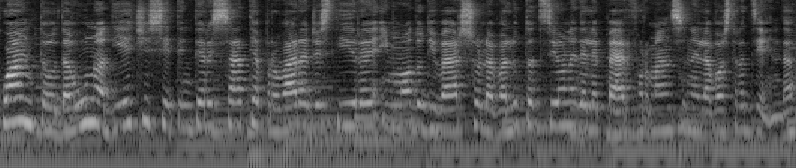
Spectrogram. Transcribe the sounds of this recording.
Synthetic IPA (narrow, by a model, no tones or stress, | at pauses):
kwant̪od̪auːnoad̪jɛːt͡ʃisjɛːt̪eint̪eɾesːaːt̪iapːɾovaːɾead͡ʒest̪iːɾeʔimːɔːd̪od̪ivɛrsolavalut̪at̪sːjoːned̪elːepɛrformansnelːavɔst̪ɾaːd̪zːjɛnd̪a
